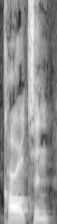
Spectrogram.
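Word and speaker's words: Carrollton: So because of that, and hey, thanks to y'all for correcting me on the pronunciation, Carlton, Georgia, playing ball there.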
